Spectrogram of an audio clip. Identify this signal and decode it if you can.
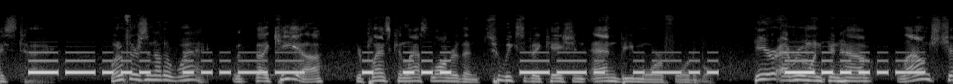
Morse code, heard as a keyed tone, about 13 wpm, 560 Hz, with fading and speech in English. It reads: 73 ES GL -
